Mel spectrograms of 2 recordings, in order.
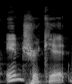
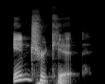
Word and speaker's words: intricate: Intricate. Intricate has a short I on all three syllables, even the one with the letter A.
